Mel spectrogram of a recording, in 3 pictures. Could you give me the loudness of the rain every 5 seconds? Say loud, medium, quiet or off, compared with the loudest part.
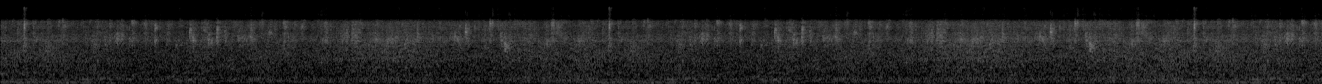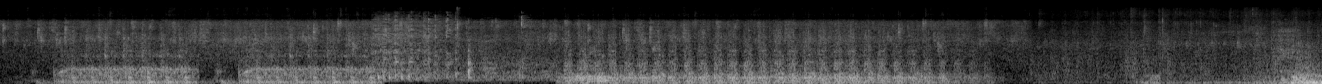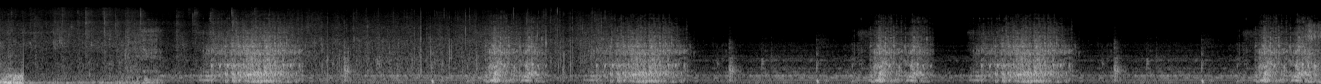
loud, loud, loud, loud, loud, loud, loud, off.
